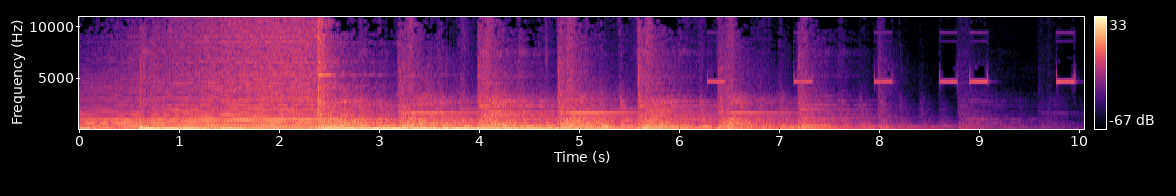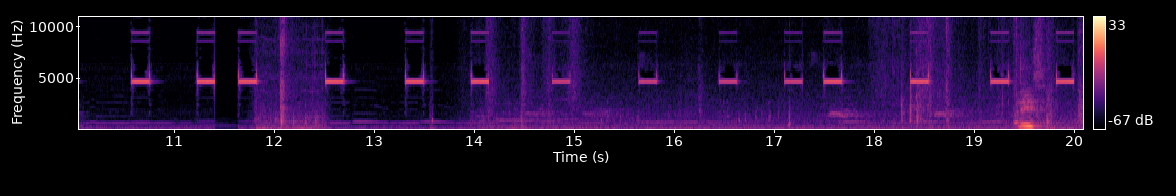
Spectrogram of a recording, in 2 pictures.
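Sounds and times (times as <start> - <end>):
soft background music: 0.6 - 11.8
short high-pitched electronic beeps: 19.2 - 20.0.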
